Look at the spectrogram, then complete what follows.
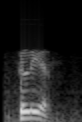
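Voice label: "kelir", Indonesian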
